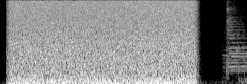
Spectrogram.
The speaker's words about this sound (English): Do you want my answer now? Yes, please. I think that could be brown noise. Oh God. Apparently, that is pink noise.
